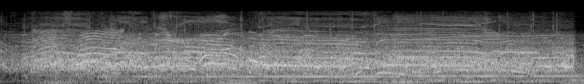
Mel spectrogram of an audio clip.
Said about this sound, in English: Marco looks through the grill bars at the chanting crowd below before turning to unscrew the cover of a metal cubbyhole to remove a leather bag.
